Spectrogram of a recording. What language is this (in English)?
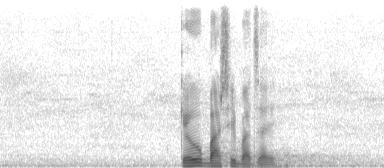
Bangla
